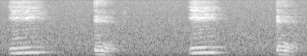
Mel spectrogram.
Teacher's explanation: e is a very long sound e i is shorter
